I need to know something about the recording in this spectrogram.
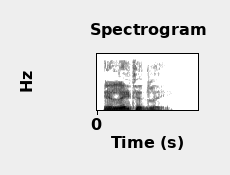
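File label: "elatedly", British English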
